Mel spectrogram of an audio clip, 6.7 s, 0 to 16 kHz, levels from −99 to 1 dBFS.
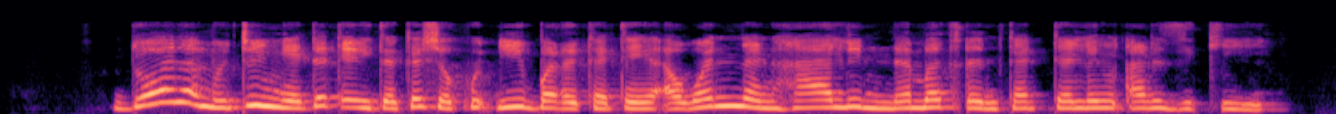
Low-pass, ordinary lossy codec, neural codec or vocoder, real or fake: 7.2 kHz; none; codec, 16 kHz, 2 kbps, FreqCodec, larger model; fake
